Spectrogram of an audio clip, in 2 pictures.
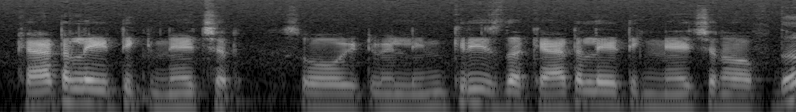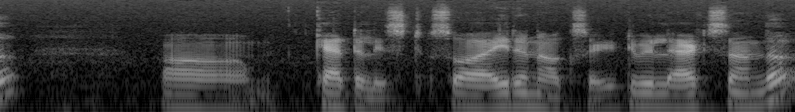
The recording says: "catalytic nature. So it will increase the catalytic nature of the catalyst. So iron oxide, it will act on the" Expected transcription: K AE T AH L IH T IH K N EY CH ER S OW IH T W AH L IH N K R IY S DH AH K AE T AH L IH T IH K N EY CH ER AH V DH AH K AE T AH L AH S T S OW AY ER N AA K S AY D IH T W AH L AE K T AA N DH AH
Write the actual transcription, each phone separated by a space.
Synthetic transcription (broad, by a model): K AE T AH L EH T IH K N EY CH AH S OW IH T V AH L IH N K R IY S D AH K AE T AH L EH T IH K N EY CH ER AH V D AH K AE T AH L AH S T S OW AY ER N AA K S AY D IH T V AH L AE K T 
